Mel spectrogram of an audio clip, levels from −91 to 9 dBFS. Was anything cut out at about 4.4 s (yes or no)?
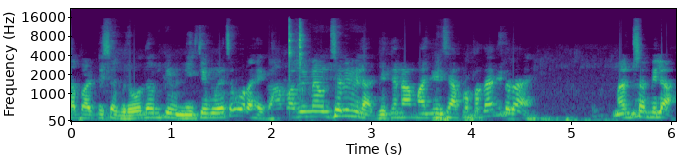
no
